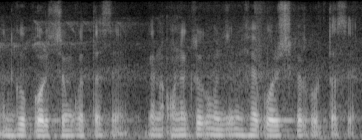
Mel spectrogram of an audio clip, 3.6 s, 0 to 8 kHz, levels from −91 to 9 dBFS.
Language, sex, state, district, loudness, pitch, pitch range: Bengali, male, Tripura, West Tripura, -20 LUFS, 115 Hz, 110-120 Hz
